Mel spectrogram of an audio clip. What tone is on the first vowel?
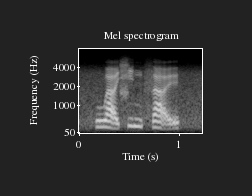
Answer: low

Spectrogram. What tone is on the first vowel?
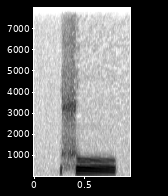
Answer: falling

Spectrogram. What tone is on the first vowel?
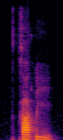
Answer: high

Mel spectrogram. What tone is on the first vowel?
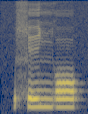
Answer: high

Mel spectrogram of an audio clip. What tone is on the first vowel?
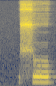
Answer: high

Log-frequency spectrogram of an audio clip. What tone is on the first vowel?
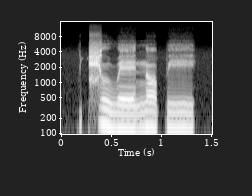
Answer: falling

